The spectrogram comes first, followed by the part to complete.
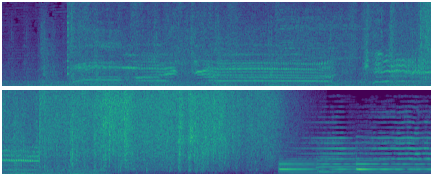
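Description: A dubbed, cartoon-like voice crying out in several drawn-out wails over a loud low rumble that dies away about five seconds in. About seven seconds in, a light plucked-string music cue starts.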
